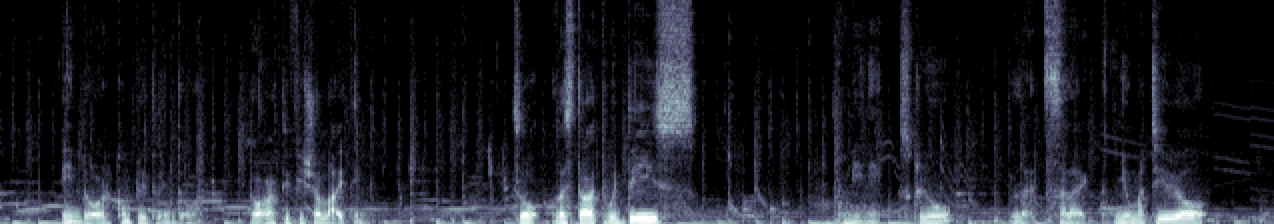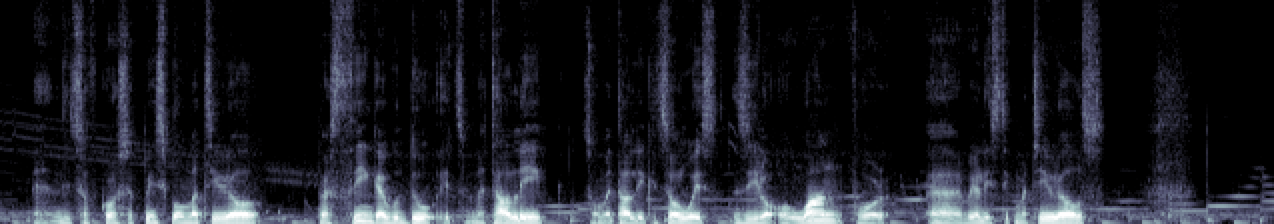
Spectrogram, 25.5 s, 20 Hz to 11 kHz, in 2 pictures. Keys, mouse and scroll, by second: 1.2 click, 4.5 middle click, 6.2 shift+middle click, 8.0 click, 9.5 shift+middle click, 11.5 click, 14.3 click, 15.7 middle click, 17.2 middle click, 20.4 click, 23.1 middle click.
